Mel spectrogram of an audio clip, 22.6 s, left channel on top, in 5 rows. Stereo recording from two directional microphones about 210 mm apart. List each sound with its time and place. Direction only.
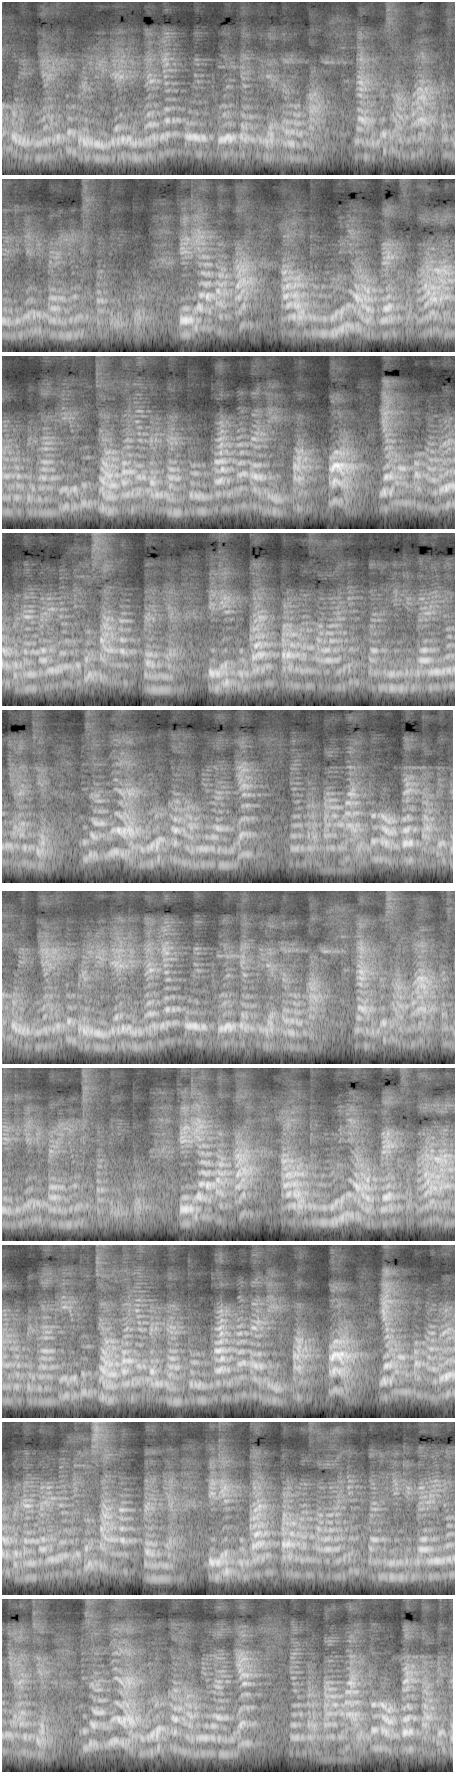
0.1 s a woman's voice: 10° left (ahead or behind)
6.2 s a woman's voice: 5° left (ahead or behind)
15.0 s a woman's voice: 5° left (ahead or behind)
19.6 s a woman's voice: 20° left (ahead or behind)
20.1 s a woman's voice: 5° left (ahead or behind)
